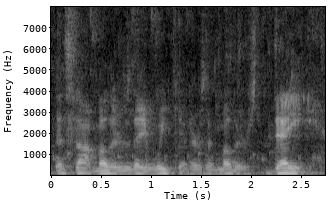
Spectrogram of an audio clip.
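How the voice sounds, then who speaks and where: A man's voice: sits low, steady tone, moderate pace, darkish tone, a little hiss or hum. Dry, teasing man in a garage. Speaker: host tying jigs on a livestream. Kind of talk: casual chat while working. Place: home garage.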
